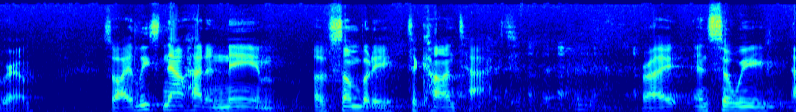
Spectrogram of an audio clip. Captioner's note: crowd laughs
